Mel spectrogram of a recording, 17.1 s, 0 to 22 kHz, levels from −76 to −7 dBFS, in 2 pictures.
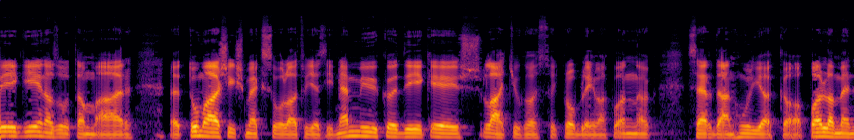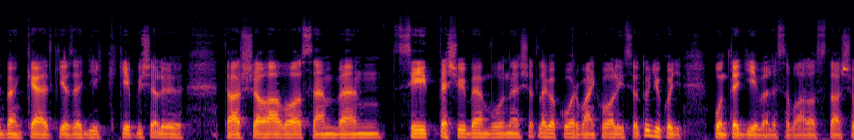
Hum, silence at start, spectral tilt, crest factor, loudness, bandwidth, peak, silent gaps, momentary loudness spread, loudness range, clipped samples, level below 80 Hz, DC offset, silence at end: none; 0 s; -5.5 dB/octave; 24 dB; -23 LUFS; 14 kHz; 0 dBFS; none; 9 LU; 4 LU; under 0.1%; -54 dBFS; under 0.1%; 0 s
